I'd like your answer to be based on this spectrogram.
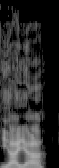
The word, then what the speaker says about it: Gaia: I've got another red, which is it's pronounced Yaya, which is G-A-I-A, Yaya Arahiriko.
